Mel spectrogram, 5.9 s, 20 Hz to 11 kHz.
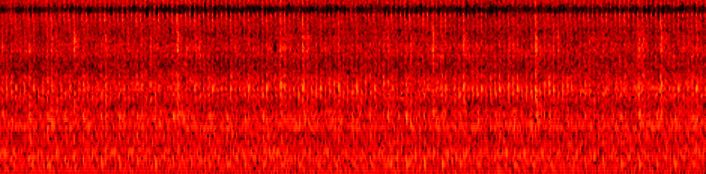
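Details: Peugeot Bipper Tepee 1.3 HDi (JTD) diesel idling: steady rattle of fairly regular light knocks, about three a second, over the engine drone; source unclear.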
